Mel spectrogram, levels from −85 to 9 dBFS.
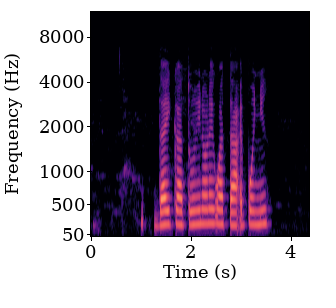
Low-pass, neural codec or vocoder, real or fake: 7.2 kHz; none; real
